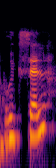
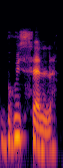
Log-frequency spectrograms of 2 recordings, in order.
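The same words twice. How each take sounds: First: It uses the pronunciation particular to France. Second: It uses the internationally recognized pronunciation. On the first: The speaker calls it wrong. "ne se prononce pas Bruxelles" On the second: The speaker calls it right. "mais Bruxelles"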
